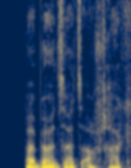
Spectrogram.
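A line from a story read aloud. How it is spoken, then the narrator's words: Panting. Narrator (German): keuche ich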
